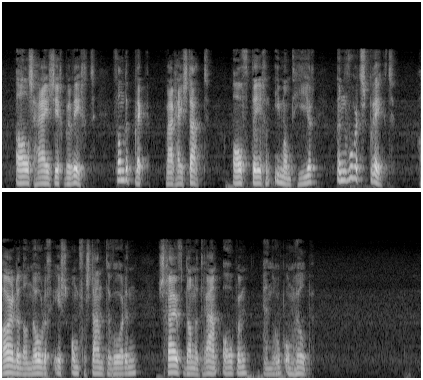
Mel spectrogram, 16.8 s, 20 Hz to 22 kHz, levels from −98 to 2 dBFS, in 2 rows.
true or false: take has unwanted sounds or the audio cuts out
false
